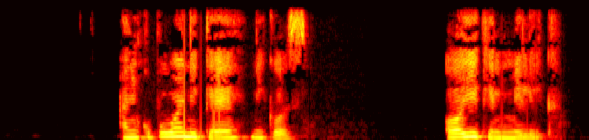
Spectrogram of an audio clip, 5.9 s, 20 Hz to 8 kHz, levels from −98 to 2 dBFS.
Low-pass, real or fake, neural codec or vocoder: 7.2 kHz; real; none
